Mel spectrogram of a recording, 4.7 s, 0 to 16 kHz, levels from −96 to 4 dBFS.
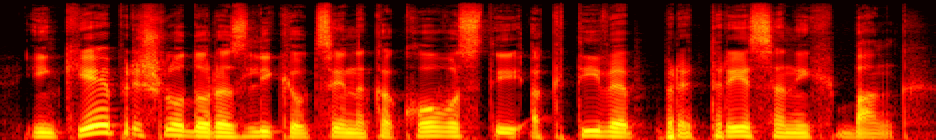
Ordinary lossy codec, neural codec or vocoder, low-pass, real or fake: none; none; 14.4 kHz; real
